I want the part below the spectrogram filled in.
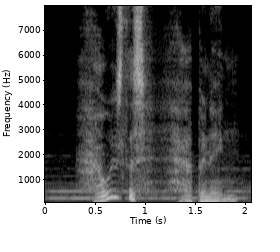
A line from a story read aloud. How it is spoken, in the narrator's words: I murmured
